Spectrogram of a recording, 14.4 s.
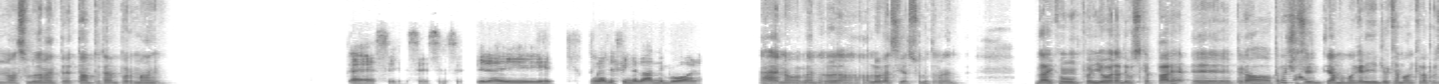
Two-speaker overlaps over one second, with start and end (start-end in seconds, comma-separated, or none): none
